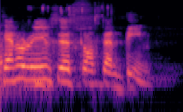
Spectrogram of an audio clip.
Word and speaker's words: Constantine: Pero bueno, muchas gracias, mi Oye, eh, ¿y ese era Constantine o Constantine o cómo se pronunciaba? – Constantine era, creo que la manera correcta, ¿no? Sí, porque. – Sí. Sí, Constantine es eh, la manera correcta.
